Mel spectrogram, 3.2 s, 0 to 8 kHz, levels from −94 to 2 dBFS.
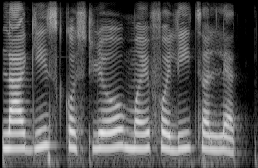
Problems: background sounds at intervals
